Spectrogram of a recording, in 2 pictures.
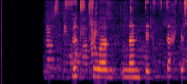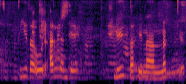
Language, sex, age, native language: Icelandic, female, 12, Icelandic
